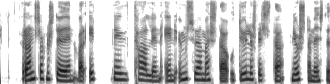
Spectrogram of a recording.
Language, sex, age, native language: Icelandic, female, 14, Icelandic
